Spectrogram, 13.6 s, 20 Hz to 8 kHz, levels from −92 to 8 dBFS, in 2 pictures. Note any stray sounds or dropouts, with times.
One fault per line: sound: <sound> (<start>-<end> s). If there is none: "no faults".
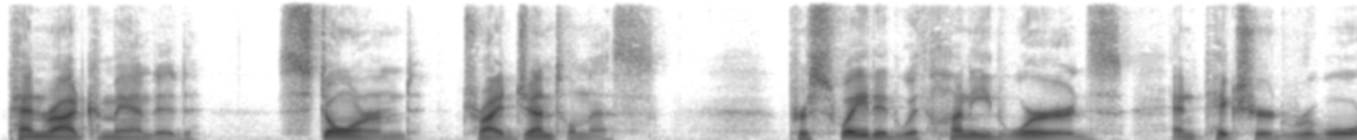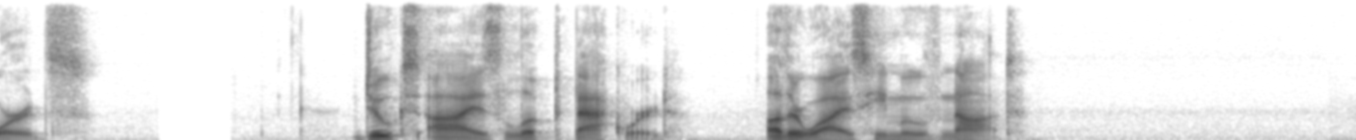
no faults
